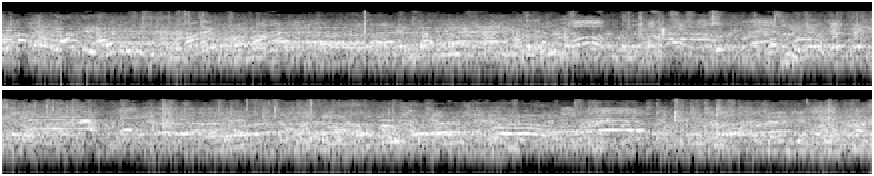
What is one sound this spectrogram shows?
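A large crowd shouts, cheers and whistles outdoors.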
